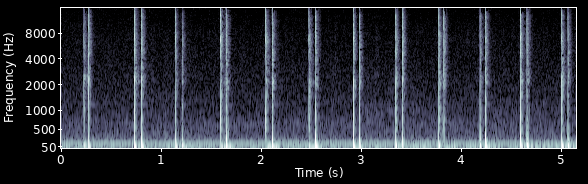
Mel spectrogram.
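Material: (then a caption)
Glass. Long nails tap on the body of a frosted glass mist bottle with a metal cap, giving twelve sharp, bright clicks, some doubled, at a steady pace about every 0.4 seconds. Each click stops almost instantly over a quiet, steady low hum.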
